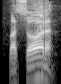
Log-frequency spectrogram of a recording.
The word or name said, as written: Vassora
